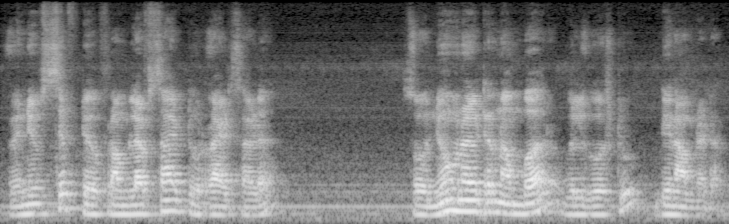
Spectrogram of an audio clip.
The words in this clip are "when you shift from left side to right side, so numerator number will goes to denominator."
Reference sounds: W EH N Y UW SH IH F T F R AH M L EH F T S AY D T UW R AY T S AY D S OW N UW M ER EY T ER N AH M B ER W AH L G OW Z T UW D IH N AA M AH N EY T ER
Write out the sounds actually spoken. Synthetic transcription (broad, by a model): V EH N Y UW S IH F T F R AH M L EH F T S AY D T UW R AY T S AY D S OW N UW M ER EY T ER N AH M B ER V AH L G OW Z T UW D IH N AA M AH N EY T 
